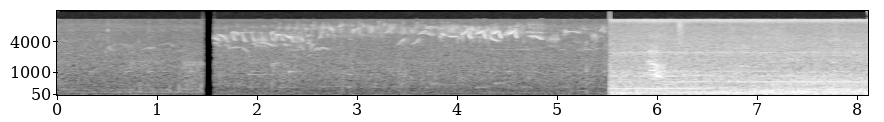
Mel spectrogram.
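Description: Quiet outdoor air with birds singing in short, quick chirping phrases. About five and a half seconds in, a sudden cut to the loud, steady running noise and low hum of a narrow-gauge passenger train heard from inside the carriage.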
